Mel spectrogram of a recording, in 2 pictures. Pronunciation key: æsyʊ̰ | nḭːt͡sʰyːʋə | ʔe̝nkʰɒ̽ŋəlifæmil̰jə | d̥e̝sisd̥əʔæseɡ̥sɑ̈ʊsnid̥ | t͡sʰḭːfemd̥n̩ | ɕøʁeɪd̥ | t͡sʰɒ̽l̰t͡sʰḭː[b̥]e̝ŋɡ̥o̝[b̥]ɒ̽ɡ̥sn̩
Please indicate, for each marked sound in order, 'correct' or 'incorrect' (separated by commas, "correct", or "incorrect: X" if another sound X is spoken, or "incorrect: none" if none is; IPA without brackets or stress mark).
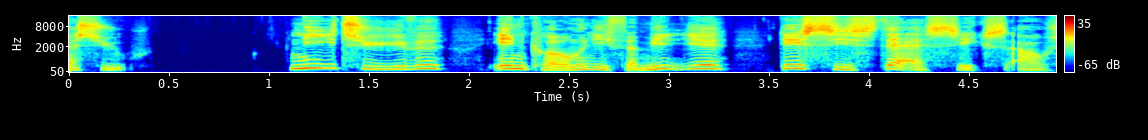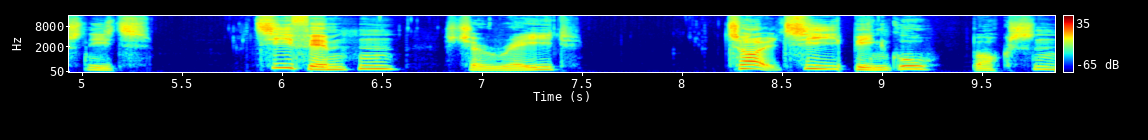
correct, correct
